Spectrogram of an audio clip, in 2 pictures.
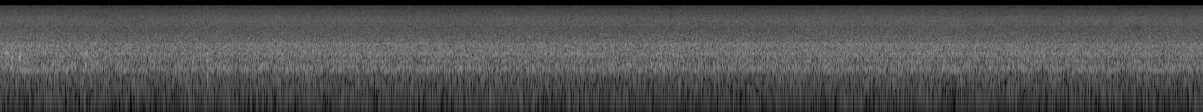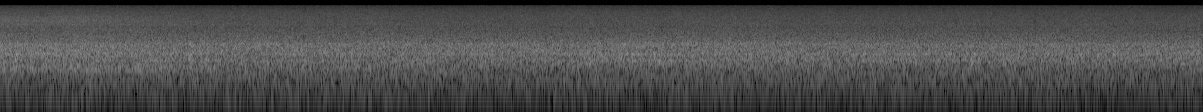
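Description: A train rumbles steadily along the rails at high speed.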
